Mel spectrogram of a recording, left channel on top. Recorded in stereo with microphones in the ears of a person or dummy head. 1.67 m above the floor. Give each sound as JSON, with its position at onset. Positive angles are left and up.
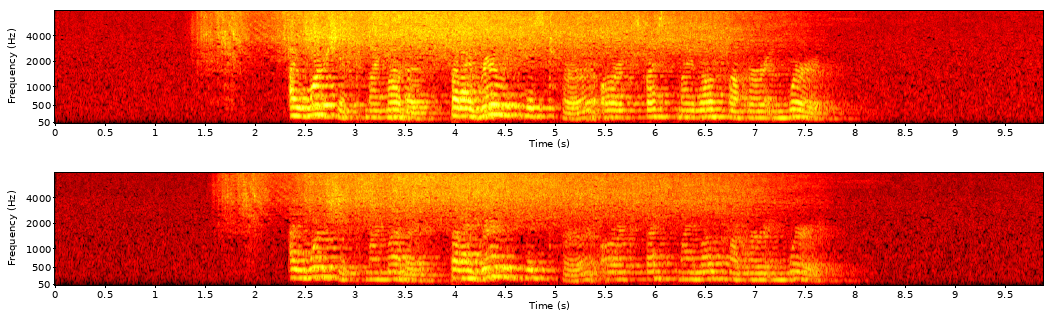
{"t": 2.3, "sound": "a woman speaking", "side_deg": 80, "distance_m": 2.5}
